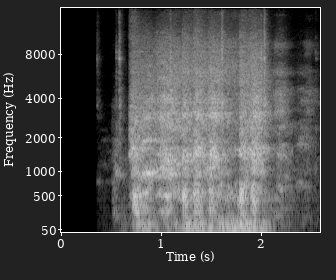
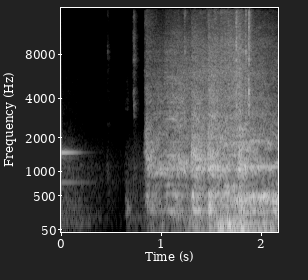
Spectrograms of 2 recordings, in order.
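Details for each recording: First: Old Naza Citra after the damaged injector wiring was repaired: about 1.5 seconds of cranking and chugging that never catches. It is not out of fuel; the electric fuel pump has failed. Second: Old Naza Citra after repair of a damaged fuel injector wire (injector fuse kept blowing) and replacement of a failed electric fuel pump: a short crank, then it starts on the first try into a steady idle. The idle RPM is low, with a slight idling problem.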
